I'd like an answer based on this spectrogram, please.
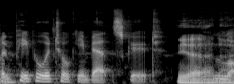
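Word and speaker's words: Skute: So that was Scoot. So it's spelled S K U T E.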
